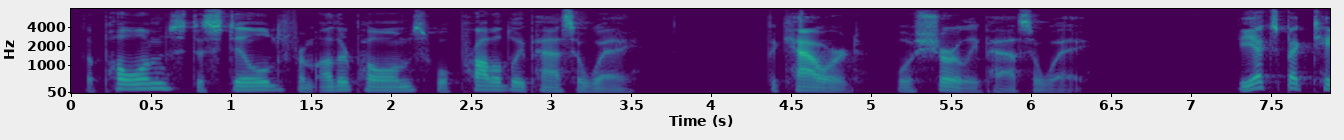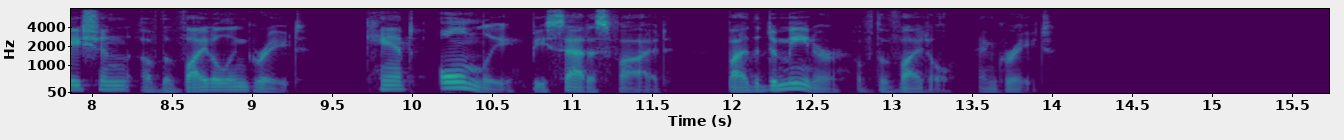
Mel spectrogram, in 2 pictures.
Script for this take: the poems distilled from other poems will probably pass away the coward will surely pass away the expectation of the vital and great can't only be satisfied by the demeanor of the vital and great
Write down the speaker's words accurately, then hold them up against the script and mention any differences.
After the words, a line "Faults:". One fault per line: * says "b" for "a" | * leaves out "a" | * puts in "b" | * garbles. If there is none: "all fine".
the poems distilled from other poems will probably pass away the coward will surely pass away the expectation of the vital and great can't only be satisfied by the demeanor of the vital and great
Faults:
all fine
